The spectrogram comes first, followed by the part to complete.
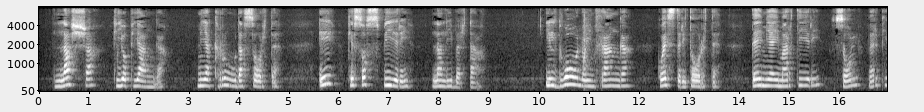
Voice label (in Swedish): Dagen är nära uppläst text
